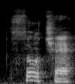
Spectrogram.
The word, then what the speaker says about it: Souček: Is that how you pronounce his name? Souček, according to the Slavia Prague English account.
